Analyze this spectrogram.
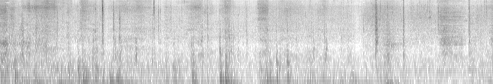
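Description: A large cardboard shipping box being handled and opened, heard from inside the box: dull thuds, rubbing and scraping of the cardboard, with sharper knocks about three seconds in and near five seconds.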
